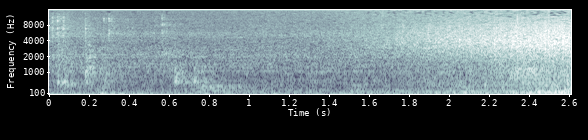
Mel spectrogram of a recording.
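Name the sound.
rain falling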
